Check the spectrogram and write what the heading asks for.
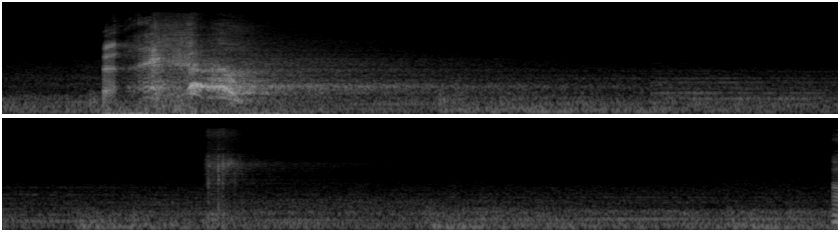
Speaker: i need to sneeze this is bad where did i put my face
